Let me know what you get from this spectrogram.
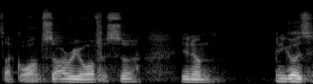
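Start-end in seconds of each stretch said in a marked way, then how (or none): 0.2-1.4 put-on Long Island accent. Acting out their past self answering a police officer, in a real heavy Long Island accent. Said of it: "like a real heavy Long Island accent too".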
